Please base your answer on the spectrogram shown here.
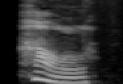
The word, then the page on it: howl: British English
